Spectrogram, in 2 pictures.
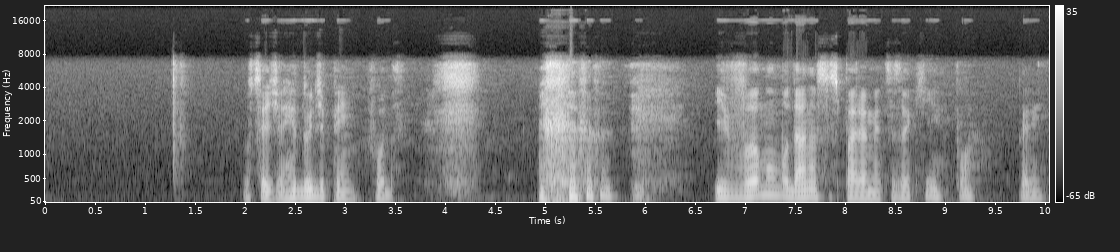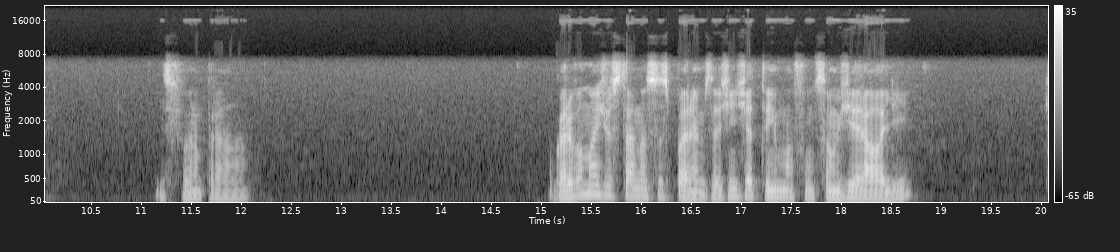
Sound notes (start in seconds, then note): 4.9 laugh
